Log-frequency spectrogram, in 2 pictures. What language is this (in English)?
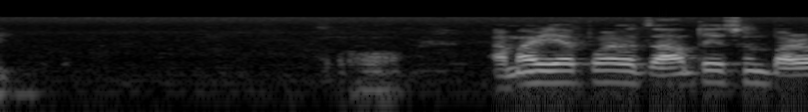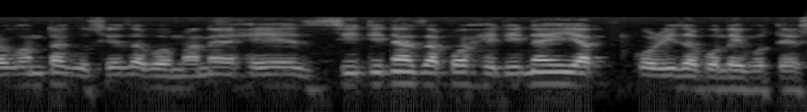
Assamese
